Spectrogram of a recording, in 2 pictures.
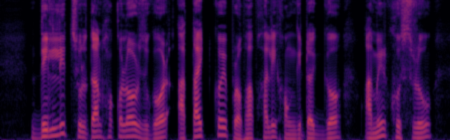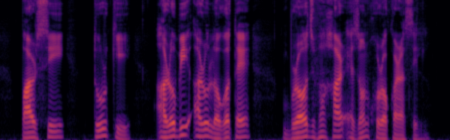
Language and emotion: Assamese, neutral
